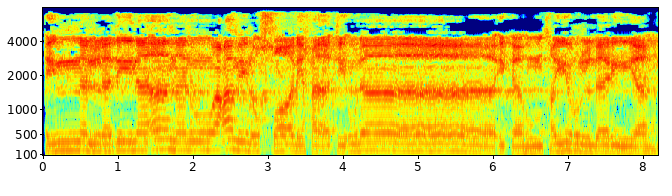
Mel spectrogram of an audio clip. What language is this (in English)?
Arabic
